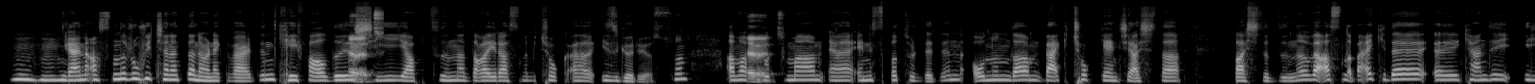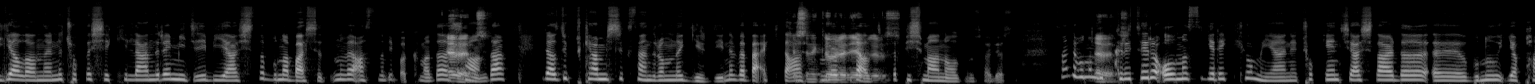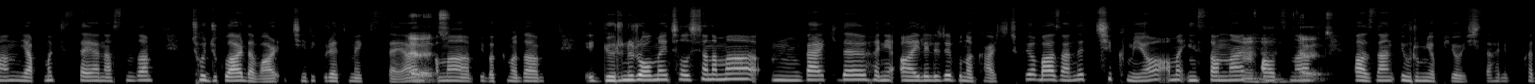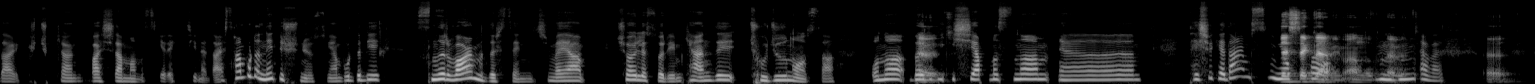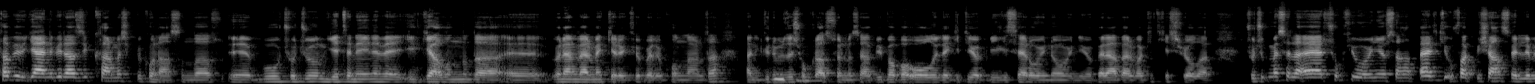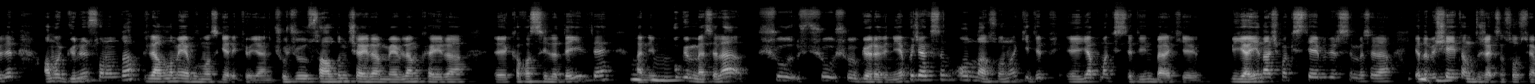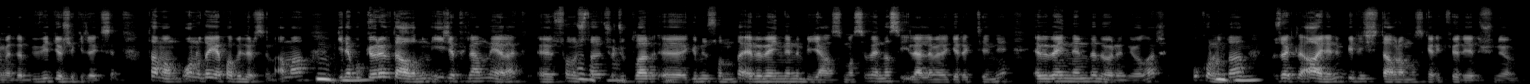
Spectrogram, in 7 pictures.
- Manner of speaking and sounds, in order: tapping
- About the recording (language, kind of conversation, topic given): Turkish, podcast, İnternette hızlı ünlü olmanın artıları ve eksileri neler?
